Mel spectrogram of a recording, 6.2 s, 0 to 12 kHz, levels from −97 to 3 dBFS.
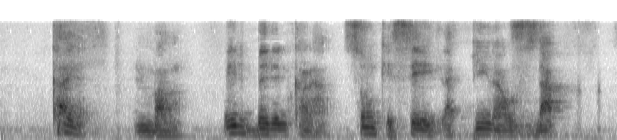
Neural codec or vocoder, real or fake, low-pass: codec, 16 kHz, 1.1 kbps, Voila-Tokenizer; fake; 7.2 kHz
